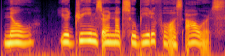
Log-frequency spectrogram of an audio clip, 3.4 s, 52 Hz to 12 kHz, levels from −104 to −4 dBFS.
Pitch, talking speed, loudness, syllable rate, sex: 195 Hz, 160 wpm, -18 LUFS, 4.1 syllables/s, female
